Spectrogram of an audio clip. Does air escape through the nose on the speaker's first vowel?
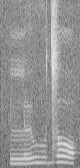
no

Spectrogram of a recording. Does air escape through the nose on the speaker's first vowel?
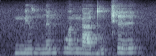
no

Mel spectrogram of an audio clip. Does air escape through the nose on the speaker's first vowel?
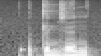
no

